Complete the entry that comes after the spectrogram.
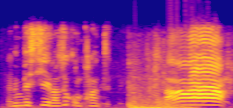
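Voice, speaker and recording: A man voicing an excitable, nervous cartoon animal, stammering and exclaiming. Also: very high-pitched, unhurried. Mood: flustered. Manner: exclaiming, stammering, repeats words. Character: Rango, small excitable nervous male animal newcomer. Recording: muffled lo-fi audio, music behind.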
